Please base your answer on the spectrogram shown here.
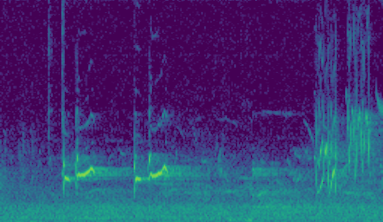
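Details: A song thrush singing in spring in the UK, filmed from a hide, gives a short, clear whistled phrase twice in quick succession, then a higher, more complex twittering phrase, over faint background hiss.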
